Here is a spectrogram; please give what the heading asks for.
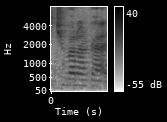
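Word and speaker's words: Червоноград: Oh goodness, Chervonograd. It's Chervon Hard, Chervonograd.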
